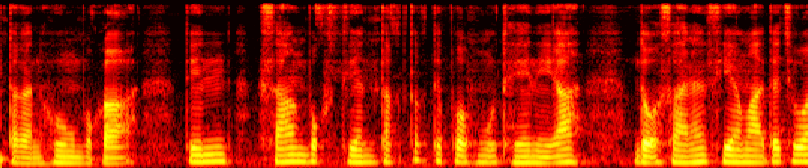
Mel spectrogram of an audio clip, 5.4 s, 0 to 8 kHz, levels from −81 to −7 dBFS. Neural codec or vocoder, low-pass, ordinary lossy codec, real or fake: none; 7.2 kHz; none; real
